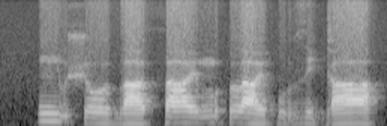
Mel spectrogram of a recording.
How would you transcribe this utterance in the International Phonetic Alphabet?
ɲ ṵ˦˨ ʃ o˨ ʊ̯ d ä˨ θ a˦ ɪ̯ m ʊ˦ ʔ l a˨ ɪ̯ p ṵ˦˨ z ḭ˦˨ ɡ ä˦

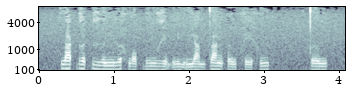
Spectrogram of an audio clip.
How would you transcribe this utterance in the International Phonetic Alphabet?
k w a˦˥ k̚ ɣ ə˦˥ t̚ ɣ ɨ˧ ə̯ ɲ ɨ˨˦ ə̯ h w ɔ˨˩ k̚ ɣ u˧ ɣ ḛ˧˨ m l i˧˩ ɲ a˨˩ m t̪ a˧ ŋ ʔ ə˨˩ w h e˨˩ h u˦˥ p̚ | t̪ ə˧ w

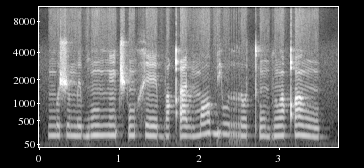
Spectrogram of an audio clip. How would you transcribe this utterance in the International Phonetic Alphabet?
ŋ ʊ ʃ ʏ m ɪ b ũ ŋ ẽ t͡ʃʼ ũ x e b ʊ qʼ e l m ɔ b j u r ʊ tʼ ũ b l ũ qʼ ũ

